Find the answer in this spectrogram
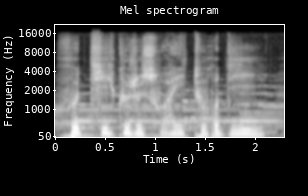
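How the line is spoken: Murmur. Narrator (French): murmura Bouvancourt

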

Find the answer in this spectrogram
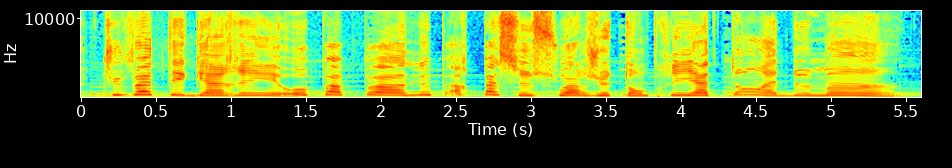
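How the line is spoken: Pleading. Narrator (French): suppliait Marie

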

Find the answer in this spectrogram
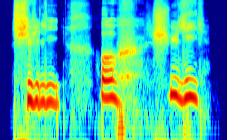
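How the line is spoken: Sighing exclamation. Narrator (French): m'écriai-je en soupirant

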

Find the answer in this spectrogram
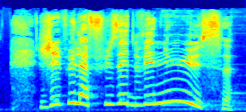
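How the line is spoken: Yelling. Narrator (French): hurla Paolo

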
